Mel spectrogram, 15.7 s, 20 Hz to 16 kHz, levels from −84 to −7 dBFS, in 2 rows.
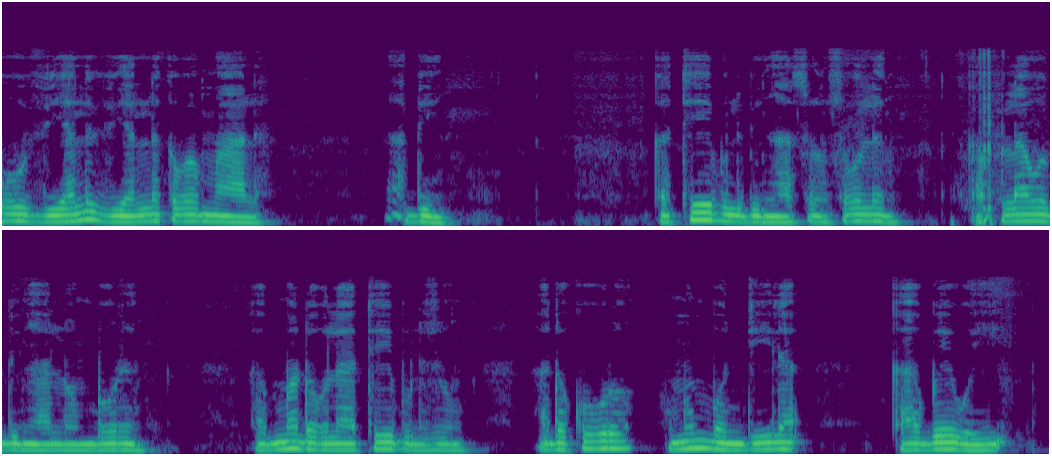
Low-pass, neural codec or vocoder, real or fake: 7.2 kHz; none; real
